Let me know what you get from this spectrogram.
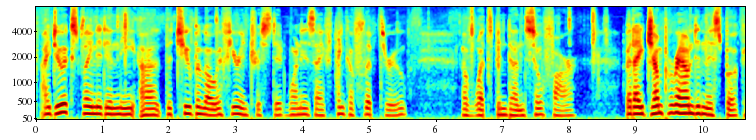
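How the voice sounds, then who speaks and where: A hoarse woman hosting a craft channel, chatting in a rambling way with plenty of asides and fillers from her home craft studio. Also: low-pitched, a bit bright, slight background noise, rough recording. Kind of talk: casual chat while crafting.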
